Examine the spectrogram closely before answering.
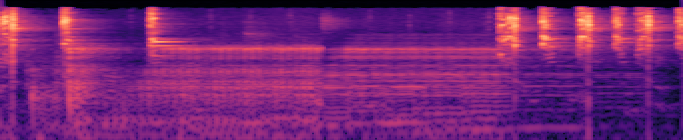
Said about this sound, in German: Der letzte Sound, das war eine große Schere.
